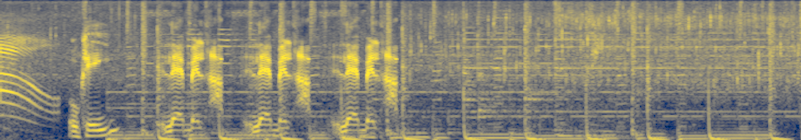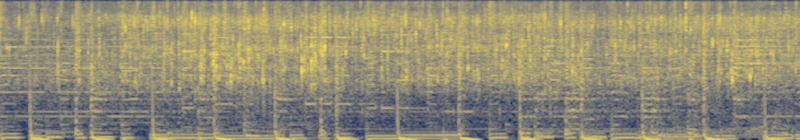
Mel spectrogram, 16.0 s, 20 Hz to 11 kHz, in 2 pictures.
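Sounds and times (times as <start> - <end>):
background music with bass beat: 1.1 - 16.0
fish sizzling in hot oil: 3.8 - 16.0.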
